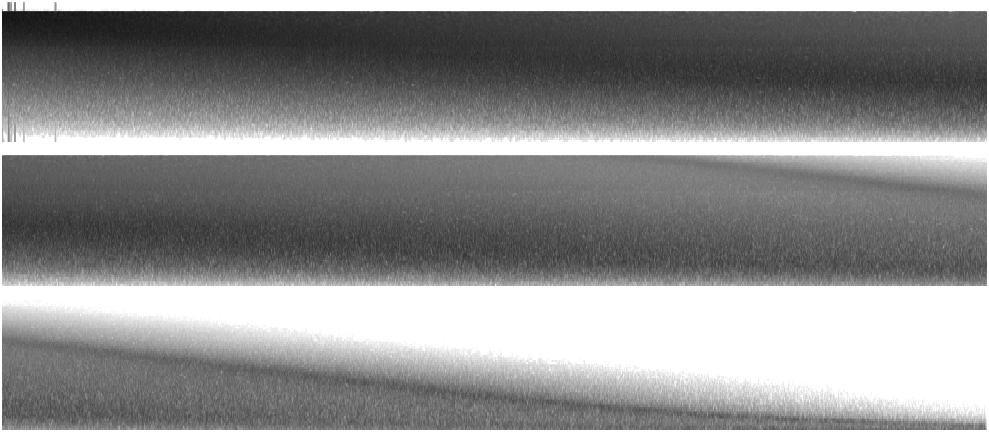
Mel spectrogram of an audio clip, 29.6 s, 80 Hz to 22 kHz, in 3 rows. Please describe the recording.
Lunar Downlifter FX 1
For house, electro, trance and many many more!
lunar, fx, downlifter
